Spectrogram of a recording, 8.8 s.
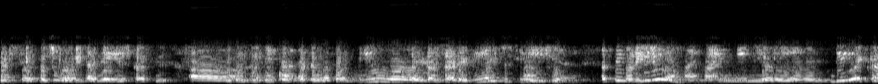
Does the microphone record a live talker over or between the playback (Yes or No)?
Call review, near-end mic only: No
